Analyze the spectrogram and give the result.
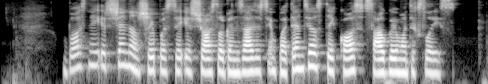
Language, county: Lithuanian, Kaunas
